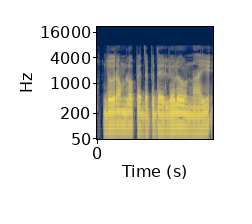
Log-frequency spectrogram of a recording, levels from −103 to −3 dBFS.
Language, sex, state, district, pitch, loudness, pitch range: Telugu, male, Telangana, Mahabubabad, 100 Hz, -15 LUFS, 95-105 Hz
